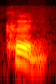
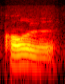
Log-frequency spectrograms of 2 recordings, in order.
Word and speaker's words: could: Di sini tulisannya told, bacanya could. Jadi bukan call, could.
